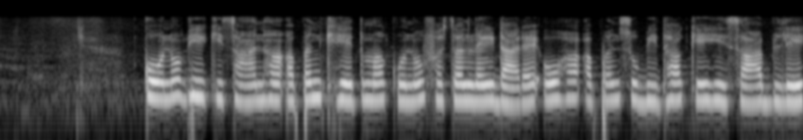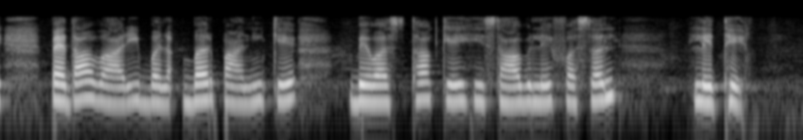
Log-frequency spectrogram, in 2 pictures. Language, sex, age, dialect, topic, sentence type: Chhattisgarhi, female, 18-24, Western/Budati/Khatahi, agriculture, statement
